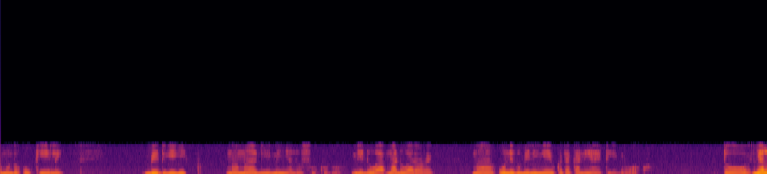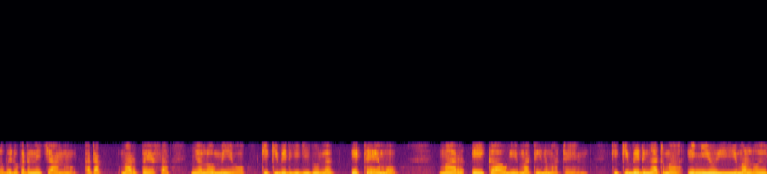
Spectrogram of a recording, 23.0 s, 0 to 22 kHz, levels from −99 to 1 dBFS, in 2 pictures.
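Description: No technical faults are audible.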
